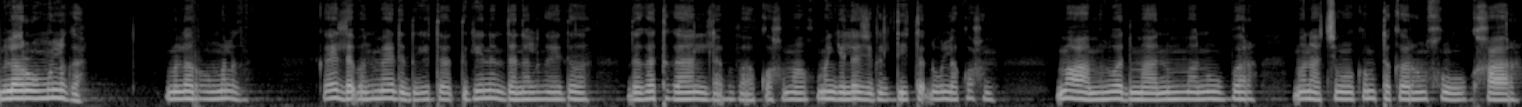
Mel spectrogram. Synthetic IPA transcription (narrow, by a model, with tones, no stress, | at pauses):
mu˨la˦ɾu˦mu˦lɡa˨ | mu˨la˦ɾu˨mu˦lɡa˨ | ka˦i˦ɮa˨ɓa˨nma˦i˦da˨di˨ɡi˦ta˨di˨ɡi˦na˦da˨na˦lŋa˦d | da˨ɡa˦tə˨ɡa˦jn˨ɮa˨bba˨kʷa˦xma˦ma˦ŋɡi˨la˦ʒi˨ɡi˨ldi˦ta˨du˦la˨kʷa˦xə˨n˨ | ma˦ɣa˨mu˨lwa˦dma˨nu˦mːa˦nu˦ba˦ɾ | ma˦na˨t͡ʃi˦ŋu˦ku˦mta˨ka˦ɾu˦nxu˦ŋu˨kxa˦ɾa˨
